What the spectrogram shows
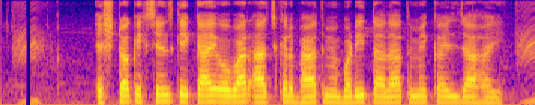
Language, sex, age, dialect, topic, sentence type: Magahi, male, 18-24, Western, banking, statement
